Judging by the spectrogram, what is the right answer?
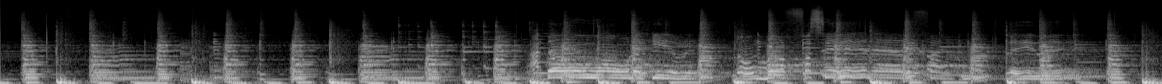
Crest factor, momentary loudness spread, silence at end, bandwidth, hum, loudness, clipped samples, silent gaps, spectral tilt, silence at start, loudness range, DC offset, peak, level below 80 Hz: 16 dB; 8 LU; 0 s; 13 kHz; none; -20 LUFS; under 0.1%; none; -8 dB/octave; 0 s; 5 LU; under 0.1%; -2 dBFS; -26 dBFS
